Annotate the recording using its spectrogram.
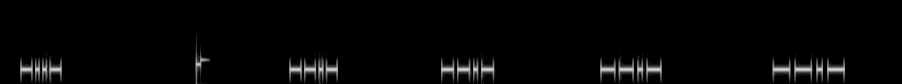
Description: Morse code, heard as a keyed tone, about 30 wpm, spaced as for 7 wpm, 700 Hz. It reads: X QQQQ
